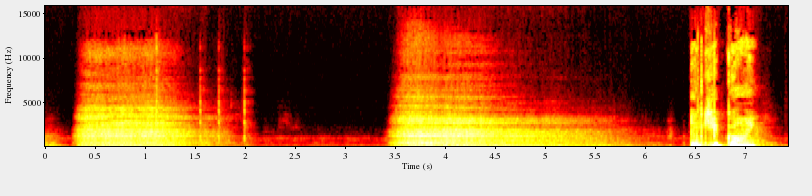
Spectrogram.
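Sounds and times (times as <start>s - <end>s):
deep breath: 0.0s - 2.1s, 3.4s - 6.2s
speech: 6.5s - 7.2s.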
